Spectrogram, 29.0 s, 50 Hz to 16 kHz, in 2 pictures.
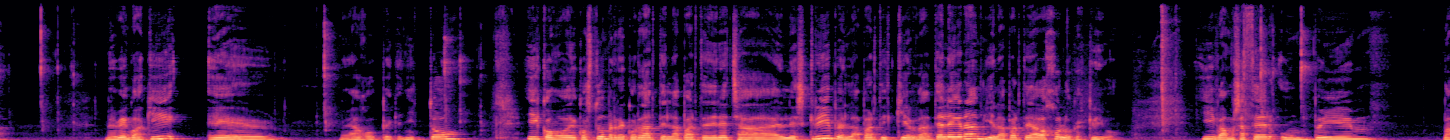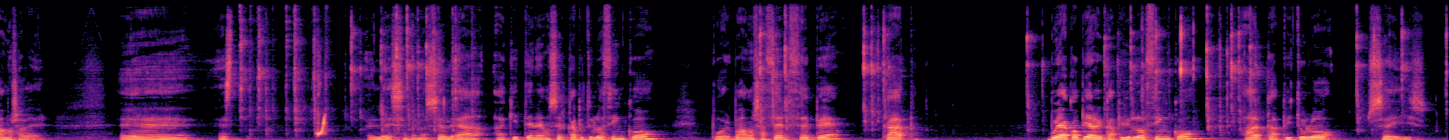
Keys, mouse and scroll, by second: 0.4 super+h, 4.4 ctrl+1, 11.6-13.5 typing, 16.9-19.5 typing, 21.9-28.9 typing.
